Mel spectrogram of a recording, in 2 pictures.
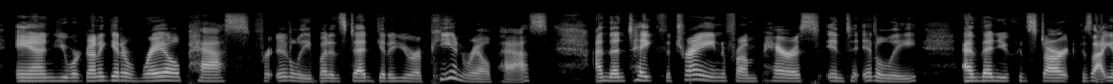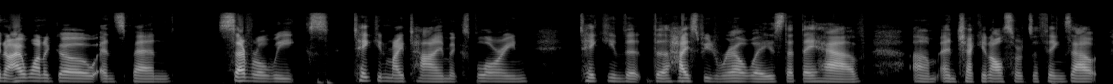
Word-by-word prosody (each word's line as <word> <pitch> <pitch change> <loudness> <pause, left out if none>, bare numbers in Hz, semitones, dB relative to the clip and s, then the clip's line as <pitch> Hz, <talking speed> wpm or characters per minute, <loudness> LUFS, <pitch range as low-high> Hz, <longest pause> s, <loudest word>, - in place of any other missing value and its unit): and 160 0 +7
you 165 0 -6
were 165 0 -5
gonna 170 +3 +5
get 185 +1 +2
a 180 - 0
rail 170 +3 +3
pass 155 -2 0
for 165 - -10
Italy, 165 -5 -5
but 155 +3 -3
instead 160 +2 +1
get 155 -1 -3
a - - -3
European 155 - -2
rail 130 -3 -3
pass, - - -2 0.5
and 170 +1 +2
then 165 +1 +5
take 190 -2 +4
the 165 - -12
train 200 -4 +6
from 145 -3 -3
Paris 155 -1 +2
into 165 0 -3
Italy, 145 -3 -5 0.4
and 165 +1 +5
then 175 -1 +5
you 160 -1 -2
can 170 0 -20
start" 155 -1 +4
'Cause 155 - -6
I - - +6
you 165 - +1
know, 145 - +1
I 150 - +7
wanna 160 -1 -2
go 140 -2 -2
and 135 -1 -6
spend 130 -1 -4 0.4
several 160 -5 +2
weeks 135 -2 -4 0.2
taking 175 -2 -2
my 145 -1 0
time 135 -2 -3
exploring, 140 0 -8 0.5
taking 155 -2 -7
the 135 -2 -5
the 140 -1 -5
high-speed 150 -1 0
railways 135 -1 -4
that 140 -1 -8
they 140 0 -1
have, 130 -2 0 0.5
um, 130 -1 -7
and 145 -2 -4
checking 140 +1 -2
all 135 0 0
sorts 135 0 -3
of 135 - -15
things 135 -1 -6
out. 135 -1 0
150 Hz, 165 wpm, -26 LUFS, 140-165 Hz, 0.5 s, and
